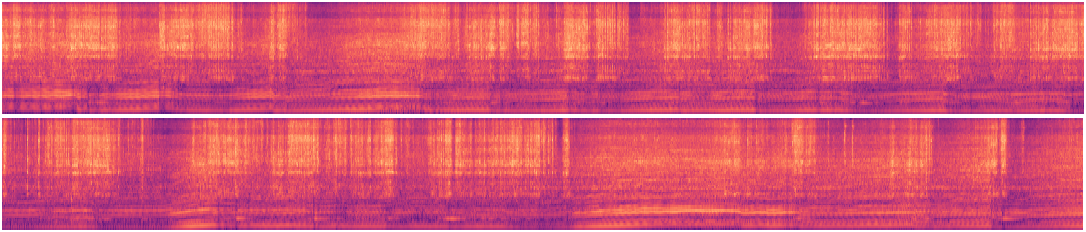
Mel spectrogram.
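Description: Backpack brush cutter's small petrol engine running at high revs as its blade cuts through grass and vines. The engine speed drops and climbs back up twice, near the middle and again later on.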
